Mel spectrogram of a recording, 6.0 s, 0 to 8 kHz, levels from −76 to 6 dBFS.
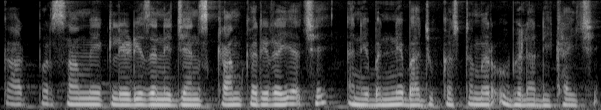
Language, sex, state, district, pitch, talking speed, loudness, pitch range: Gujarati, male, Gujarat, Valsad, 155 Hz, 180 wpm, -19 LUFS, 150-160 Hz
